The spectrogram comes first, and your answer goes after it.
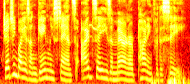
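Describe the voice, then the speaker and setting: An actress playing a curious young heroine in a video game, asking earnest questions. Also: female voice, medium pitch, fairly quick, noisy background, close to an everyday voice. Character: curious young woman, sharp-tongued heroine.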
